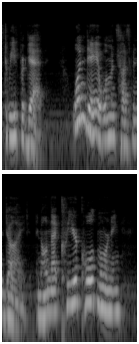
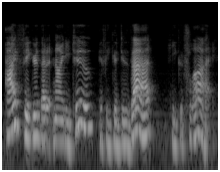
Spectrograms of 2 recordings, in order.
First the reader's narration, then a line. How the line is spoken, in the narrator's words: began coolly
